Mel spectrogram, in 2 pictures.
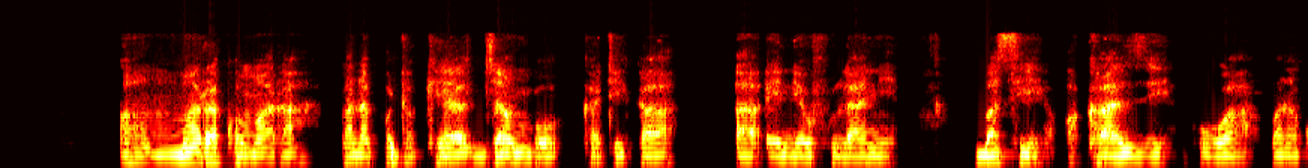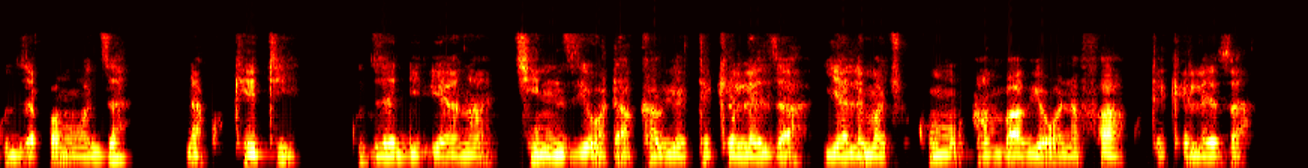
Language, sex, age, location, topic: Swahili, male, 25-35, Nakuru, health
